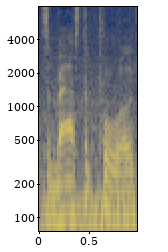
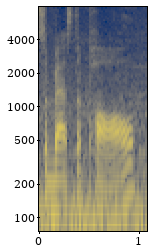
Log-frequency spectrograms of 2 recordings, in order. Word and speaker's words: Sebastopol: Well, Captain Ron, there's also no pool in Sebastopol. It's Sebastopol. It's not Sebastopol.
